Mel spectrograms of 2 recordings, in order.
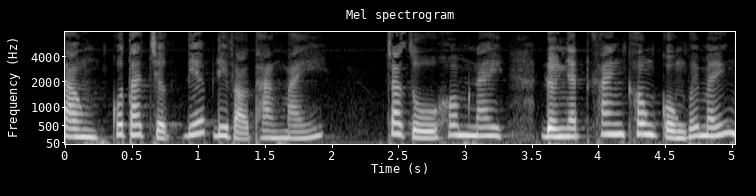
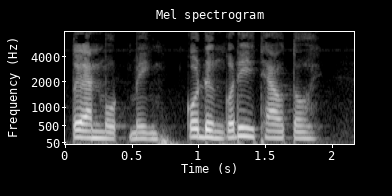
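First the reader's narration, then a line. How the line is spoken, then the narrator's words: Impatient, cold. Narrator (Vietnamese): Hồ Nguyệt Như không có kiên nhẫn, lạnh lùng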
